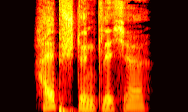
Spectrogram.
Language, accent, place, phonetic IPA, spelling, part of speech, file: German, Germany, Berlin, [ˈhalpˌʃtʏntlɪçə], halbstündliche, adjective, De-halbstündliche.ogg
- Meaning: inflection of halbstündlich: 1. strong/mixed nominative/accusative feminine singular 2. strong nominative/accusative plural 3. weak nominative all-gender singular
